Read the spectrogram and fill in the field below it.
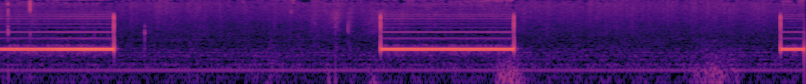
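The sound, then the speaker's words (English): A phone call to a cousin rings while it waits to be answered: steady two-second ringback tones repeat after long pauses, three in all, over a low constant hum with no voices. “Let's see if he answers.”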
